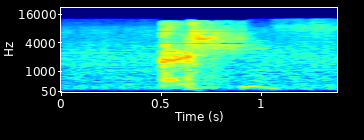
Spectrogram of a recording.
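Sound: sneeze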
